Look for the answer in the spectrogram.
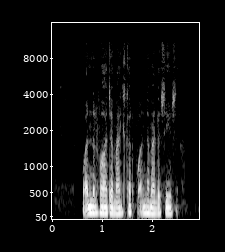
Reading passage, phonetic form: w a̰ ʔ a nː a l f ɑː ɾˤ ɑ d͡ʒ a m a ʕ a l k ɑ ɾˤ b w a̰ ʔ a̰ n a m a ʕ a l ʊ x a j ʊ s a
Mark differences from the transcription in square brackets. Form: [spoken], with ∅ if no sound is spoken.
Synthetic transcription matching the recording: w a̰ ʔ a nː a l f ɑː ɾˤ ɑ d͡ʒ a m a ʕ a l k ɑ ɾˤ b w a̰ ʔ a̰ [nː] a m a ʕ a l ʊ [s] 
